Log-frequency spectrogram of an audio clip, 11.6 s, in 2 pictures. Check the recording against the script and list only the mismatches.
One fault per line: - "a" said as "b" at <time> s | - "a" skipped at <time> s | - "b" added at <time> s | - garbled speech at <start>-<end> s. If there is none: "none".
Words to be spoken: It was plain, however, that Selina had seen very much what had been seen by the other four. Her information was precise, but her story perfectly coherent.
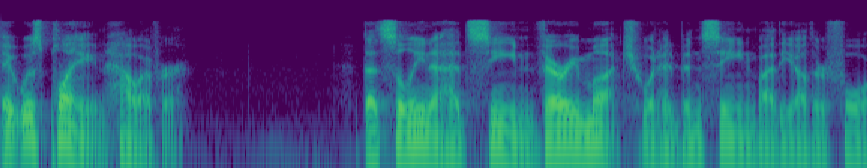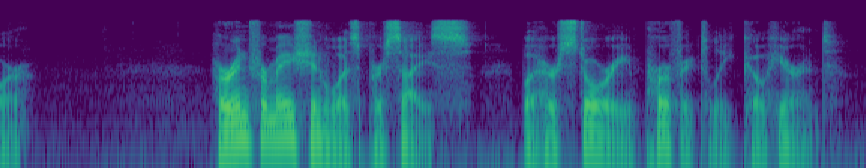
none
